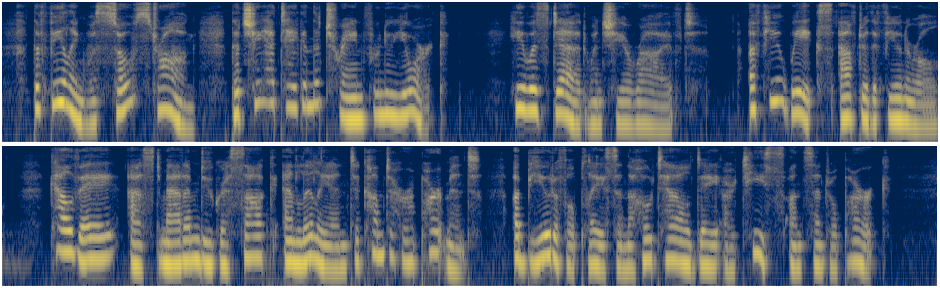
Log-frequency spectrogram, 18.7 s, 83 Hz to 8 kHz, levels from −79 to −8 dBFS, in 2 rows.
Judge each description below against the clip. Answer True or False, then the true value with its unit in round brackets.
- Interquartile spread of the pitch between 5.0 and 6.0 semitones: True (5.5 semitones)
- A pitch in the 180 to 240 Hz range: True (185 Hz)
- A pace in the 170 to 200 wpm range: False (155 wpm)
